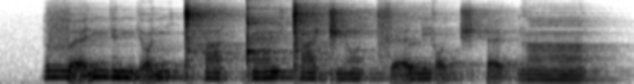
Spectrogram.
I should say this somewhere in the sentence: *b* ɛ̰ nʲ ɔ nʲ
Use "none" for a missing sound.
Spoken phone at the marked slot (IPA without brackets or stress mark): v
